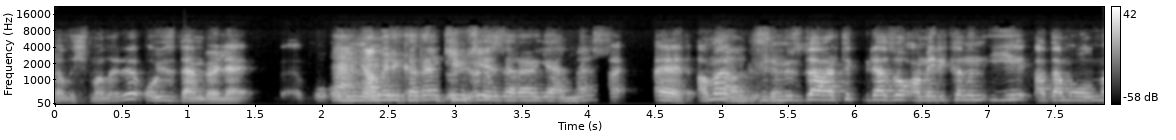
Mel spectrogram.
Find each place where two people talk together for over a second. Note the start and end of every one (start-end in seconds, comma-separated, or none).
2.1-3.4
